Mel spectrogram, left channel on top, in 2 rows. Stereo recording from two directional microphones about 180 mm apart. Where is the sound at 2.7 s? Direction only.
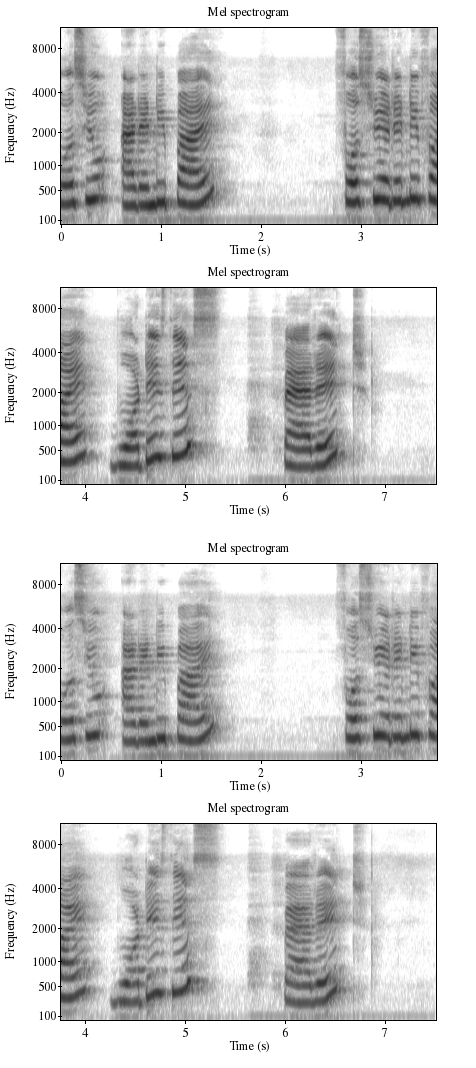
40° left (ahead or behind).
